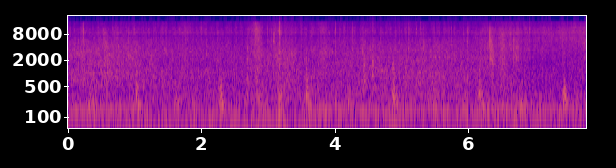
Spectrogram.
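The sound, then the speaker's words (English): Car ride home in the rain: a steady, low interior rumble and road noise with a soft wash of rain and scattered faint ticks, continuous and unbroken, with no talking. “This is the sound of your ride home with Dad after he caught you vaping.”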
